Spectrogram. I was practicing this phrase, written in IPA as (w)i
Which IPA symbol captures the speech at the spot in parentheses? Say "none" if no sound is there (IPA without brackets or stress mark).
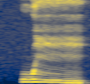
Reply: w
